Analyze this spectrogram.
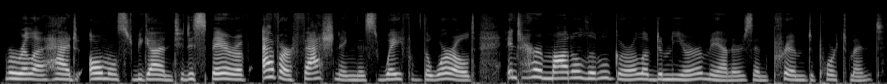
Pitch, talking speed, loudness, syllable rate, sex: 235 Hz, 170 wpm, -20 LUFS, 5.0 syllables/s, female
